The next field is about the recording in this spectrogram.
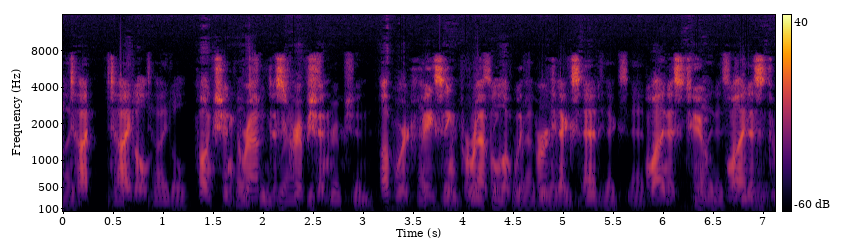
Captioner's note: text-to-speech reader- reads the alt text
